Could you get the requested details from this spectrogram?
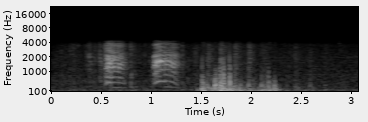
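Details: A captive Northwestern crow holds down a cord to lift a treat ball in a string task, giving two harsh, nasal squawks about half a second apart during a tail-pull, then low thumping and rustling noises.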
